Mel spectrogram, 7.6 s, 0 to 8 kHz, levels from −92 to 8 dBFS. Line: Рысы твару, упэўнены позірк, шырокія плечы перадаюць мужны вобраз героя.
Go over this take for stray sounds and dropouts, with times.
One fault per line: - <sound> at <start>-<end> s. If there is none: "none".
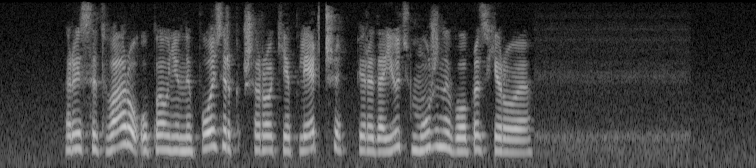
none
